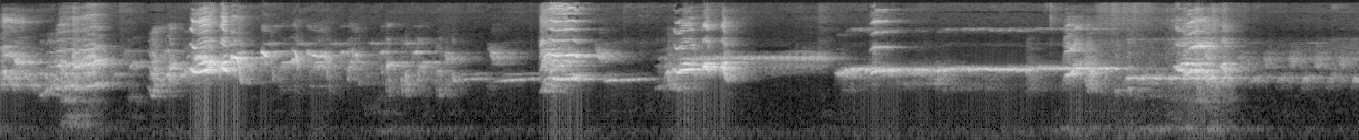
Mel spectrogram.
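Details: Nesting Portuguese harlequin canary producing bursts of sharp chirps and short warbled phrases roughly every second, mixed with brief sustained high notes.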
